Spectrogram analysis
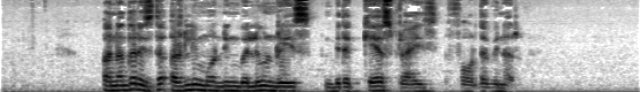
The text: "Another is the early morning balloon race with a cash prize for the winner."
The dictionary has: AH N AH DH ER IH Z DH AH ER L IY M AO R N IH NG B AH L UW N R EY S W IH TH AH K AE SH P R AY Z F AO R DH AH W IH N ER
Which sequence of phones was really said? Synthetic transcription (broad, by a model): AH N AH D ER IH Z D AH ER L IY M AO R N IH NG B AH L UW N R EY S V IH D AH K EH S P R AY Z F AO R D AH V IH N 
